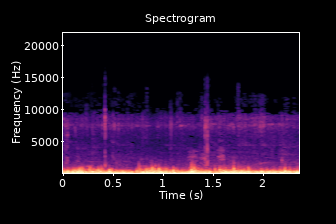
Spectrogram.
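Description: Small-sided football on artificial turf: players' voices calling out over a steady low rumble, with scattered short knocks of footfalls and ball contact.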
